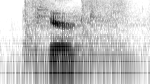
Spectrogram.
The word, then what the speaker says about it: Peart: sorry for mispronouncing his name. It is Peart with a hard E.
